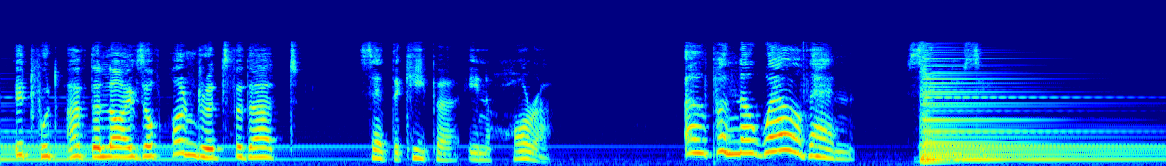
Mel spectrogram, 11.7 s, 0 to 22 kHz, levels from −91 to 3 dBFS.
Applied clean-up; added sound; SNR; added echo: none; Strum; 11 dB; none.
